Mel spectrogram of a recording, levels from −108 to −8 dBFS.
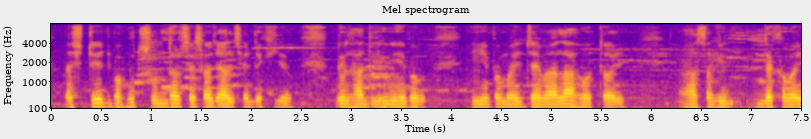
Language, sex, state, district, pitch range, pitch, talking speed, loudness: Maithili, male, Bihar, Samastipur, 110-115 Hz, 110 Hz, 145 wpm, -19 LUFS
